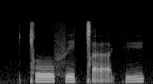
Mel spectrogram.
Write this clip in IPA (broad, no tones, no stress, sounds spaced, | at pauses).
ǀ o f e ǀ a̰ k y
